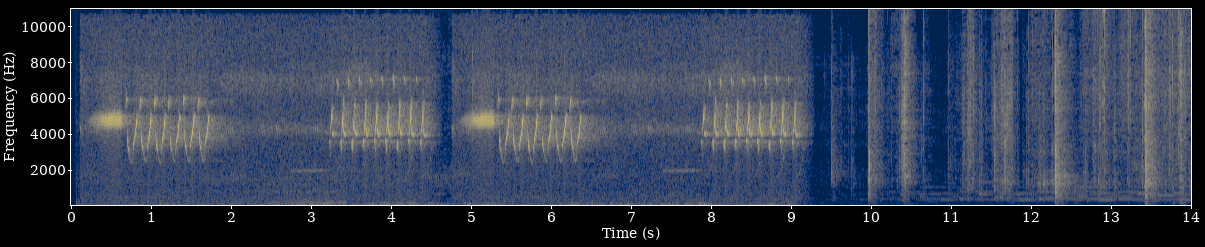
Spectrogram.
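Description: Small bird singing: a short whistled note followed by a fast trill, alternating with a quicker trill every couple of seconds, over a low rumbling noise. About nine seconds in it cuts off and gives way to sharp clicks and taps of plastic fruit containers being handled, with faint music tones.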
